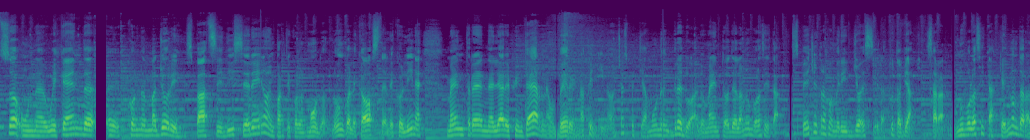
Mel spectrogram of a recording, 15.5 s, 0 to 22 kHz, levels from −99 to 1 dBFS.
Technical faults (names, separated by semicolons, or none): block of digital silence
